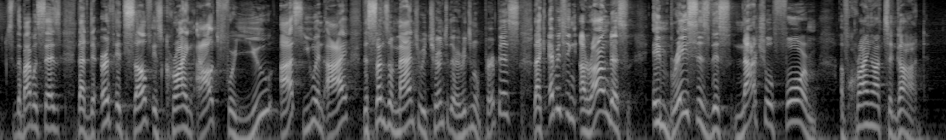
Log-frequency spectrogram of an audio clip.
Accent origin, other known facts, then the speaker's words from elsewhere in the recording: Uganda; now in United States; If you guys don't know, I grew up on mission in Uganda.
